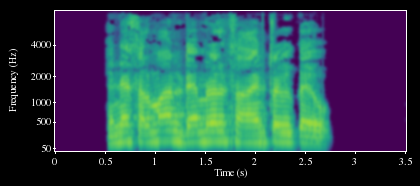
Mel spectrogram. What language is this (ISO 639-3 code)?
snd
